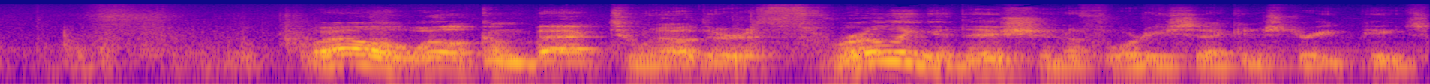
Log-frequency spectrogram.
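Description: An older man speaks calmly, close to the microphone.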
